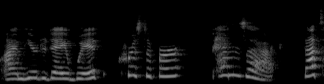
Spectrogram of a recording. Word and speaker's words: Penczak: I'm here today with Christopher Penczak.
